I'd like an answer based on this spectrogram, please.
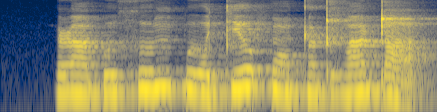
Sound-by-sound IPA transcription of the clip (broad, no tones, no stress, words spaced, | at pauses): ɭãpɯxɯŋpɯo̯ tʲɤfɔ̃ t̪ɔ̃ʈvãʈa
